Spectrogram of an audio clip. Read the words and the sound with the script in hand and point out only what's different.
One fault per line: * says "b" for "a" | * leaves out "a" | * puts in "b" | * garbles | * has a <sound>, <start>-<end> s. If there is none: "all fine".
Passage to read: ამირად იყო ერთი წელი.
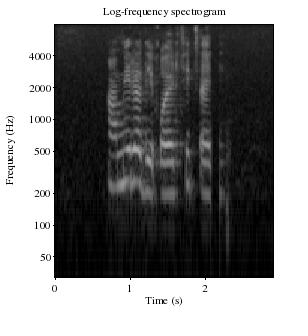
* has a dropout, 2.1-2.2 s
